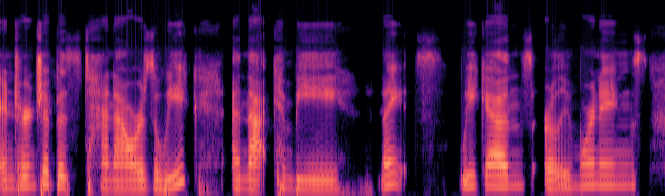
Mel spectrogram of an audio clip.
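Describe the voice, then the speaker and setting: In a dry, close recording with no echo and a quiet background, a woman with a slight New York accent speaks at a moderate pace, her fairly low pitch showing ordinary variation. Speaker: medical writing consultant. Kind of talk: career talk Q&A. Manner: casual, animated.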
